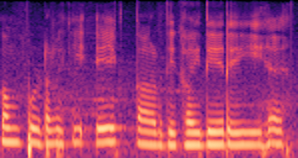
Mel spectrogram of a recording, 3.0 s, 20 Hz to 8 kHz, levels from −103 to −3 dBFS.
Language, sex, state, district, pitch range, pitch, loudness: Hindi, female, Uttar Pradesh, Saharanpur, 195-225 Hz, 210 Hz, -18 LUFS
